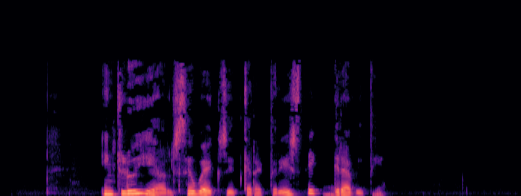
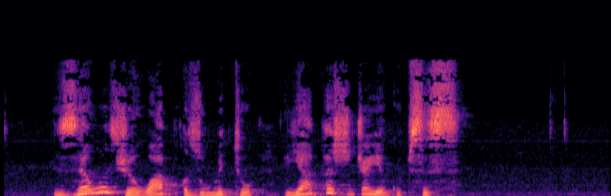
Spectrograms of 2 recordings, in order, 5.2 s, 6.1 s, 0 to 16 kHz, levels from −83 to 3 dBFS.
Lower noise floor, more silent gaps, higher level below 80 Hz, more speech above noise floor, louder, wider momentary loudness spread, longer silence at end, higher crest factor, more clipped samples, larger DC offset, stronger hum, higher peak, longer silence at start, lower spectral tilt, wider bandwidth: first, -77 dBFS vs -60 dBFS; neither; second, -78 dBFS vs -60 dBFS; first, 55 dB vs 39 dB; about the same, -22 LUFS vs -21 LUFS; first, 13 LU vs 10 LU; about the same, 1.4 s vs 1.5 s; about the same, 20 dB vs 18 dB; neither; neither; neither; about the same, -4 dBFS vs -4 dBFS; first, 1 s vs 0.55 s; first, -6 dB/octave vs -3.5 dB/octave; about the same, 11.5 kHz vs 11.5 kHz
